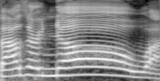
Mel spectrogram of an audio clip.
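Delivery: loud high yell with drawn-out "no". Mid-video, the speaker breaks off from talking to viewers: yelling at the dog. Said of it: "Sorry, guys, for yelling".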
